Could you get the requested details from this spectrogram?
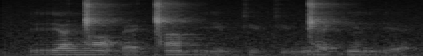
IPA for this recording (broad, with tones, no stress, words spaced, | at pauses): rʲa˦ŋ͡ǁɑ̃˦˨pɛ˧ ǁã˦brʲe˧b kʲɵ˨kʲɵ˨ŋ͡ǁɛ˦kʲɛ̃˦ rʲɛ˨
